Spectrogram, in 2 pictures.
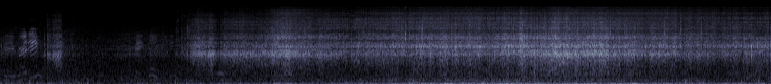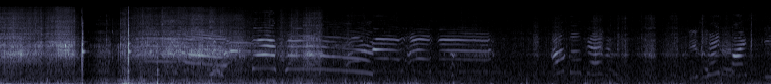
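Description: Skis sliding and scraping over packed snow with rushing air for about ten seconds, ending in a sharp knock. Then a few seconds of short, pitch-gliding voice sounds.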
